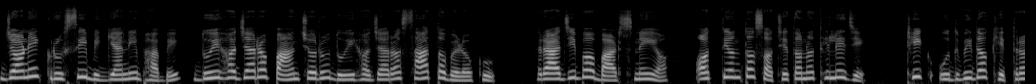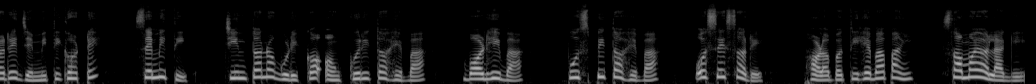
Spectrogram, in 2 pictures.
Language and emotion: Odia, neutral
